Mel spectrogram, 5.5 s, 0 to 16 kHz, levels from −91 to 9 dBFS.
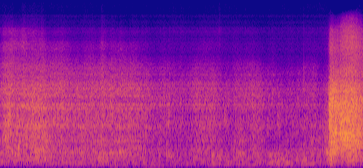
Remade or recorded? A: remade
